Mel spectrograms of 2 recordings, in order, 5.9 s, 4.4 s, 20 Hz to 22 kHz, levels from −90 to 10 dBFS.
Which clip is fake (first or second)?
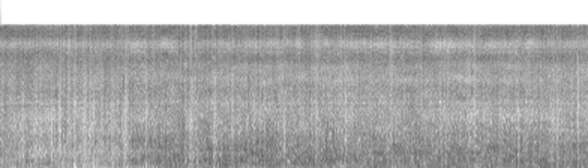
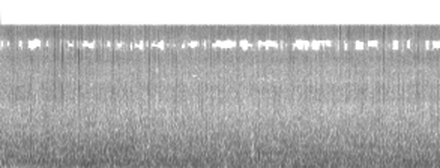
first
